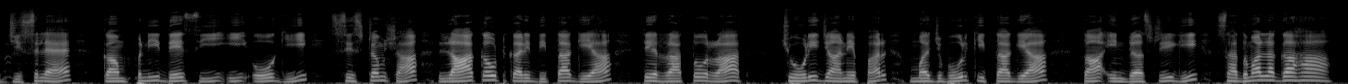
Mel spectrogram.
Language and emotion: Dogri, surprised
